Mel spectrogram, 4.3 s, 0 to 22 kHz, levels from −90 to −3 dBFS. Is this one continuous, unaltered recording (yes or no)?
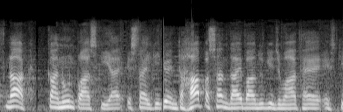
no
